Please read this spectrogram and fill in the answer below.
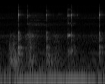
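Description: Sharp metallic knocks, four of them about half a second apart, from building work in a lift shaft, over a low steady hum.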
